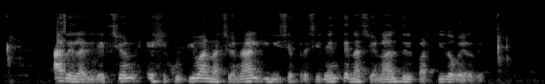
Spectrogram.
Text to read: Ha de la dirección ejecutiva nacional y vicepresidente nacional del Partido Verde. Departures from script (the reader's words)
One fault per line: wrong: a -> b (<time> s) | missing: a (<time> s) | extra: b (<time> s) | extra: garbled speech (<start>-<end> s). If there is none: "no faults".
no faults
